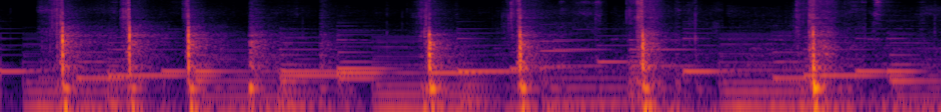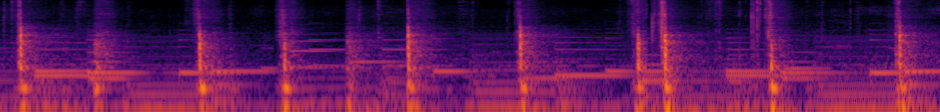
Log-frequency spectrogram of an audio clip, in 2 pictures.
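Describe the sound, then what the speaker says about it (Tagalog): A knife slicing chili peppers on a cutting board, sharp evenly spaced chops, close and crisp, a steady rhythm of roughly two cuts per second with nothing else in the background. "Hinugasan ko na nga yung sili para ready na nga natin hiwain."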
